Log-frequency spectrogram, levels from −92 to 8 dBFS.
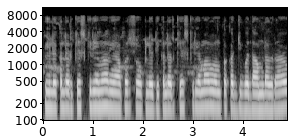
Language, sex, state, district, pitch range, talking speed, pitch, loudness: Hindi, male, Uttar Pradesh, Shamli, 155-165 Hz, 230 wpm, 160 Hz, -15 LUFS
